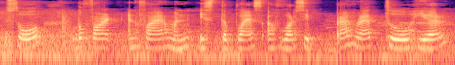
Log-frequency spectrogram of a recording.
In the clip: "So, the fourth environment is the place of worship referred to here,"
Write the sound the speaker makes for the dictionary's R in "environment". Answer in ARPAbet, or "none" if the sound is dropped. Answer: none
